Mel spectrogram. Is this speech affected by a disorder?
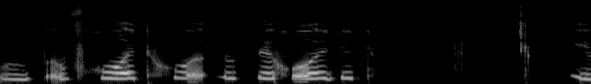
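Yes: cerebral palsy.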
